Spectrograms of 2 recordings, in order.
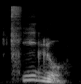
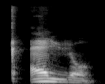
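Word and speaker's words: q'illu: Cuando hay la presencia de un apóstrofo, en pocas palabras, más o menos se pronuncia como si nosotros estaríamos haciendo reventar o explotar algo, ¿no ve? Que, quello, quello, no es quilo, tampoco quilo, sino quello, quello, que, no es quilo, tampoco quilo, sino quello, quello.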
